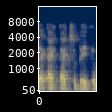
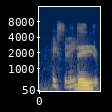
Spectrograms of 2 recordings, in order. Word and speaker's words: Extubate: They removed the, you know, the tube, exabate, whatever they call it. – Extubate.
